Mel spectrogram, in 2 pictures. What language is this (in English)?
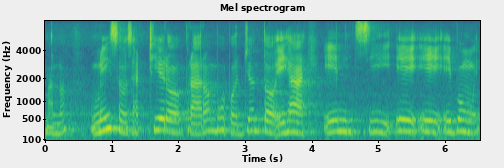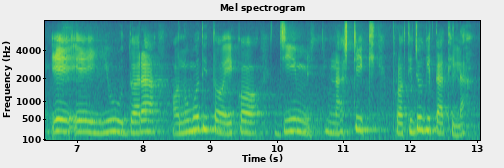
Odia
